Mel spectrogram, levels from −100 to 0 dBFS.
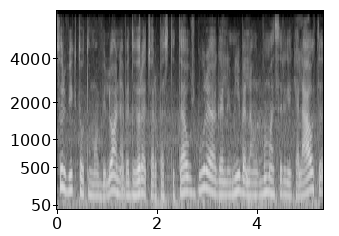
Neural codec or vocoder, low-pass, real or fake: none; 7.2 kHz; real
